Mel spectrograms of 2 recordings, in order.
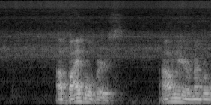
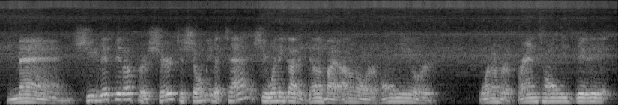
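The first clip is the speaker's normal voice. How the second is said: normal talking voice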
